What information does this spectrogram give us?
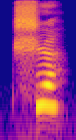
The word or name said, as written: chi1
